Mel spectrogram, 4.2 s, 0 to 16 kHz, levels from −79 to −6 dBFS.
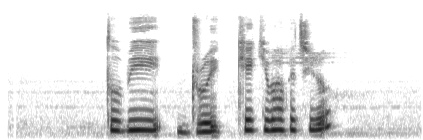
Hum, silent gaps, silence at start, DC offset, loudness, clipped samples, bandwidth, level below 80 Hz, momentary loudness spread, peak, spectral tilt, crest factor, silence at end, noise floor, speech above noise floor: none; none; 1.05 s; under 0.1%; -21 LUFS; under 0.1%; 10.5 kHz; -76 dBFS; 7 LU; -6 dBFS; -4.5 dB/octave; 16 dB; 0.9 s; -59 dBFS; 39 dB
